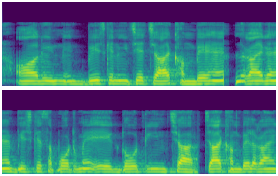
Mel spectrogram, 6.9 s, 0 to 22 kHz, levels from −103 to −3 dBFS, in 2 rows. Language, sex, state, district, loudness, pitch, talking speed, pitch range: Hindi, male, Uttar Pradesh, Muzaffarnagar, -17 LUFS, 130 Hz, 220 wpm, 130-135 Hz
